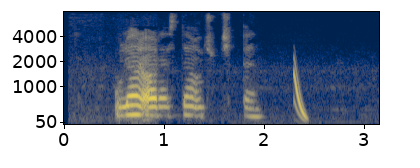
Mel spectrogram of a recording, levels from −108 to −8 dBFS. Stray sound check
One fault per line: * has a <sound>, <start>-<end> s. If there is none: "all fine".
* has a chirp, 2.3-2.4 s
